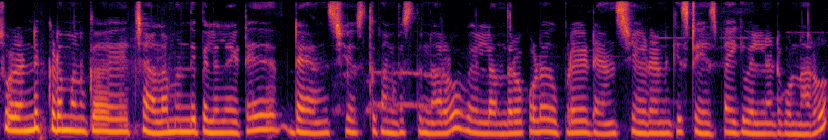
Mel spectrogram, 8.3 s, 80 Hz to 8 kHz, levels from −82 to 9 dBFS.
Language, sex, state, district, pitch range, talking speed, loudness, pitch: Telugu, female, Andhra Pradesh, Chittoor, 230-270 Hz, 125 wpm, -17 LUFS, 245 Hz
